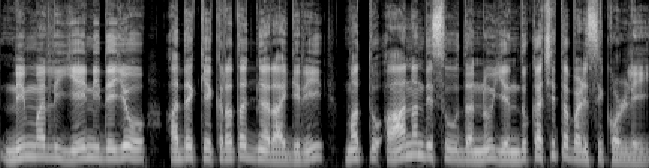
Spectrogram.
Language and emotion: Kannada, neutral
